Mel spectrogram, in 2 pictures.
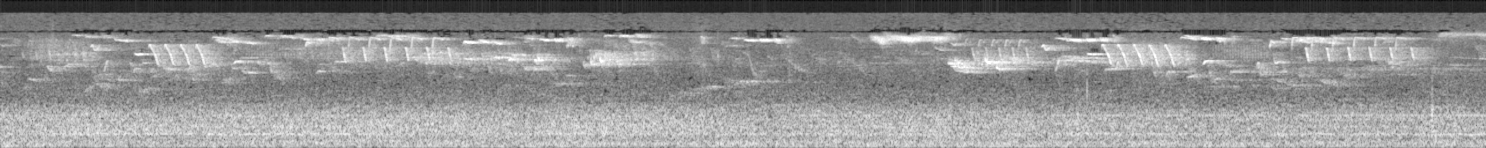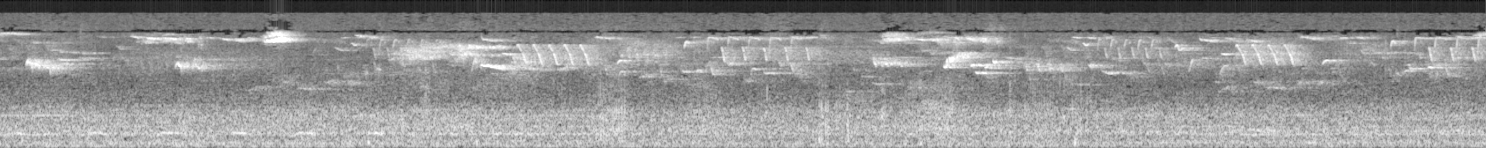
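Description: Birds chirping and trilling, many short high calls repeated throughout, over a steady low background hiss of open-air ambience. A single sharp knock about two-thirds of the way through.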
